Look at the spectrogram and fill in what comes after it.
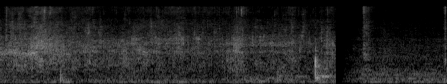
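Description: Food sizzling as it fries in a pan and is stirred, with a few small clicks. The sizzle cuts off abruptly about three and a half seconds in and gives way to a quieter hiss.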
